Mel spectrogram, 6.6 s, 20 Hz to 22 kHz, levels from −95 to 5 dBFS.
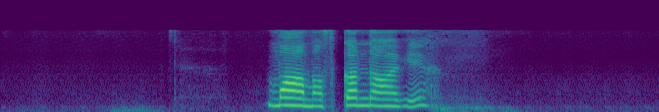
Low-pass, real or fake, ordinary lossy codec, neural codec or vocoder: none; fake; none; codec, 16 kHz, 1.1 kbps, Voila-Tokenizer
